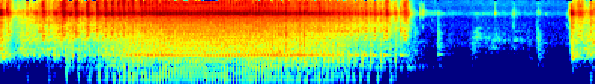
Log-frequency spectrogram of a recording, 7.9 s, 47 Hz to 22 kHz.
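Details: Murray Select 13.5 hp Briggs flathead riding mower, stripped head bolt repaired and valves ground, started after sitting overnight by jumping solenoid: runs roughly about five seconds, dies, barely catches again; runs worse than previous day.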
